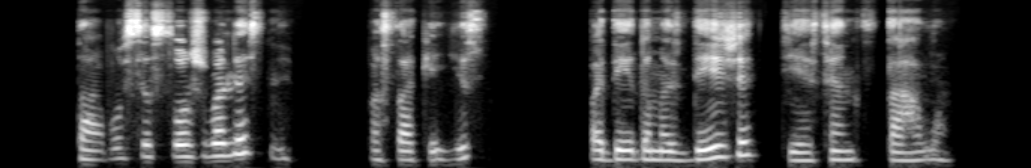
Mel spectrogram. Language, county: Lithuanian, Šiauliai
